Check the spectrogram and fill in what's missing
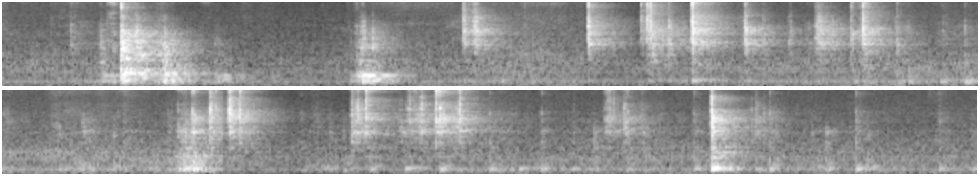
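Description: Light metallic ticks and clinks come in scattered bursts as bolts with washers are hand-tightened on a cement mixer drum, close and fairly quiet, with no talking.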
